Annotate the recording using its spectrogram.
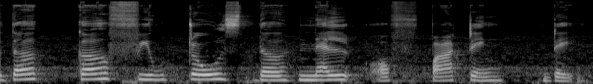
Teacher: आयैम्बिक जो शब्द है बच्चे वो आयाम से ही बना है, IAMB, जिसमें क्या होता है पहले unstressed syllable and then it is followed by a stressed syllable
